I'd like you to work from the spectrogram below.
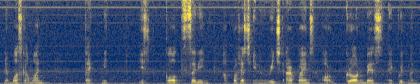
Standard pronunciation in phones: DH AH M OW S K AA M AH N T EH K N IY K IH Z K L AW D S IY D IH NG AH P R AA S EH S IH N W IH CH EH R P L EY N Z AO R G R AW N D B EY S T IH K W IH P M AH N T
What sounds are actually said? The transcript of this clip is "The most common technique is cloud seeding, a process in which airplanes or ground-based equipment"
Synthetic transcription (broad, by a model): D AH M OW S K AA M AH N T EH K N IY K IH S K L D S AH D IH NG AH P R AA S EH S IH N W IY CH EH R P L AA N S AO R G R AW N B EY S IH K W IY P M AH N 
